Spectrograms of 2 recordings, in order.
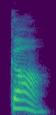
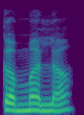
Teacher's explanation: Here, the back of the tongue touches the soft palate or the velum, producing velar sounds. The first consonant of the Ka Varga is Ka.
